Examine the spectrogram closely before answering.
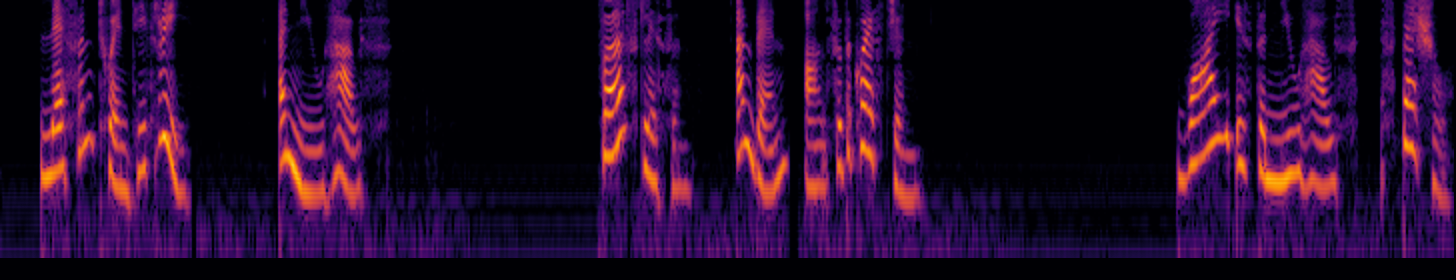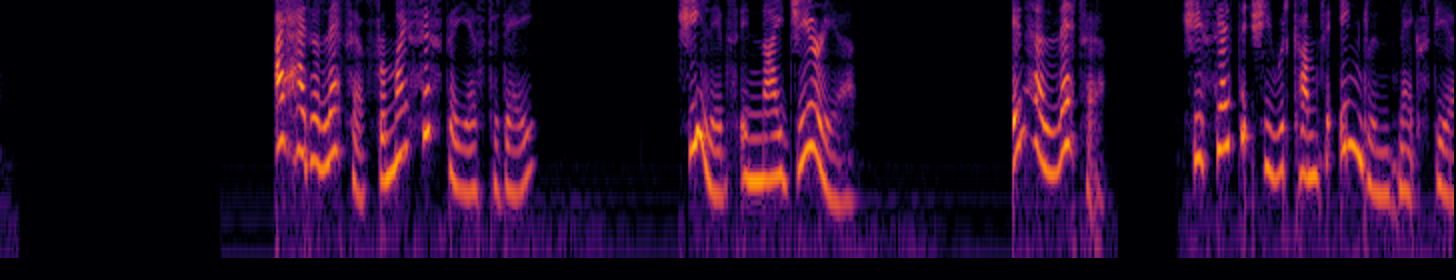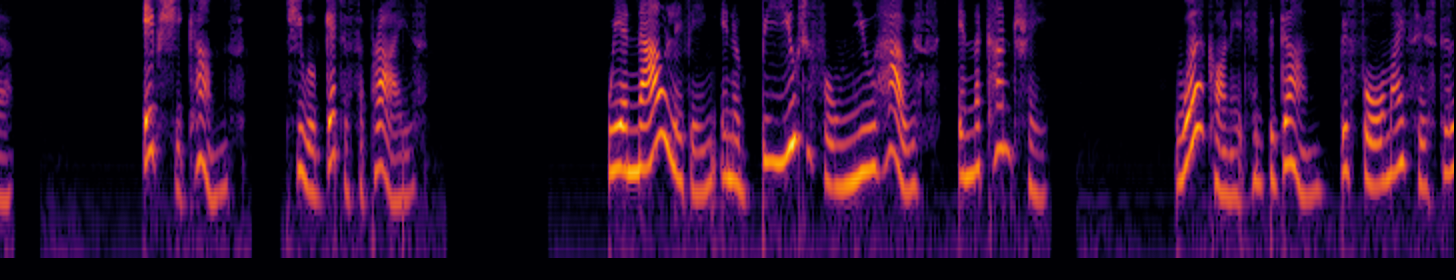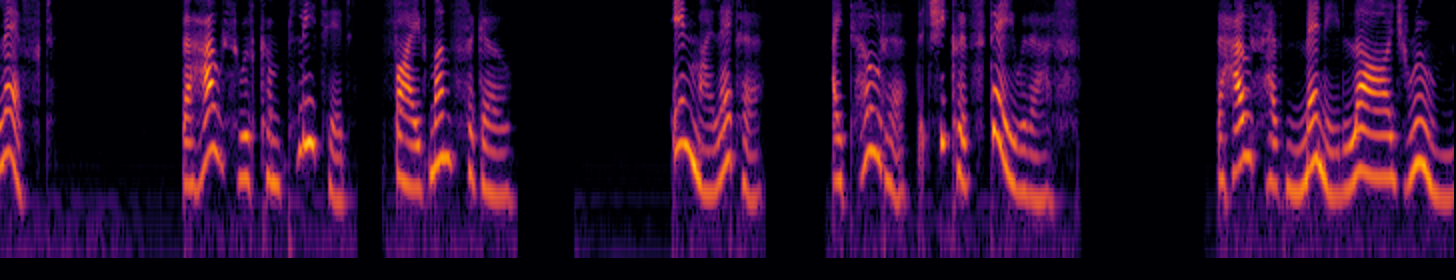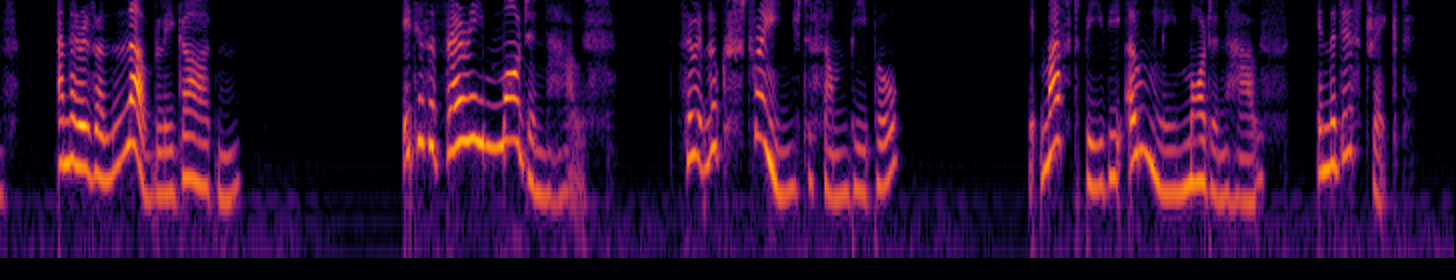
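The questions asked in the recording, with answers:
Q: Why is the new house special?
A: It is very modern, probably the only modern house in the district.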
